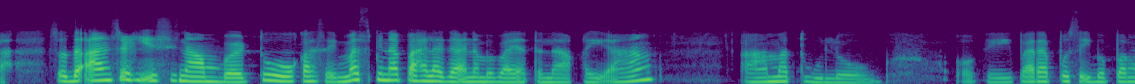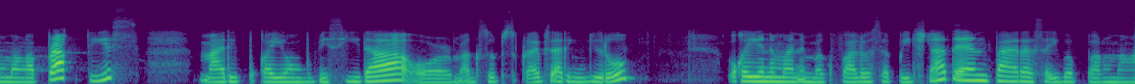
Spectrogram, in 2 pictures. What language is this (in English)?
Filipino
